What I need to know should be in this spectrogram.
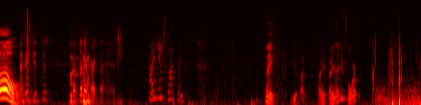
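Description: A teenage boy laughs and talks quietly close by.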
